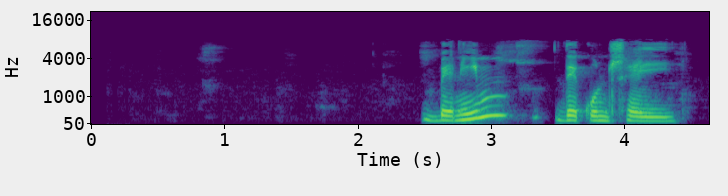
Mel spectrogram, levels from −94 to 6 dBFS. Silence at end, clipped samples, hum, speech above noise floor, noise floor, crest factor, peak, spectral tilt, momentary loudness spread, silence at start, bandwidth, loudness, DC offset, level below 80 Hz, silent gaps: 0.25 s; under 0.1%; none; 61 dB; -77 dBFS; 16 dB; -2 dBFS; -5 dB/octave; 10 LU; 2.5 s; 8 kHz; -16 LUFS; under 0.1%; -58 dBFS; none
